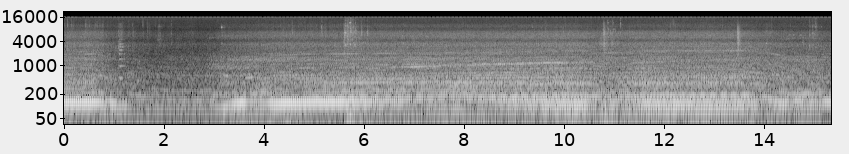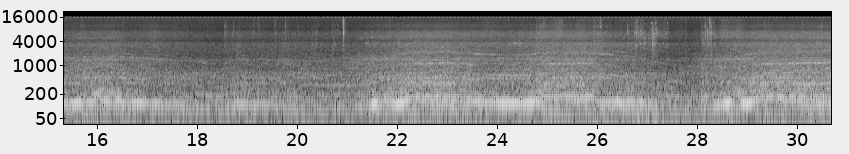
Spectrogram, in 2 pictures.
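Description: City bus engine heard from the back seats inside the bus, running loud and steady, then rising and falling in pitch several times in the second half as the bus pulls away, shifts and slows.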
